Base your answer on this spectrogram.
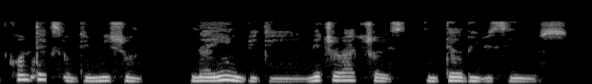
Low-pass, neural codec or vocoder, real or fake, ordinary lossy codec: none; none; real; none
